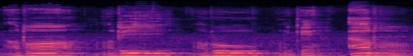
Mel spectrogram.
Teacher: bahagian hujung lidah bertemu bahagian lelangit atas, yakni langit yang hampir ke tengah lelangit, keluar daripadanya huruf ra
